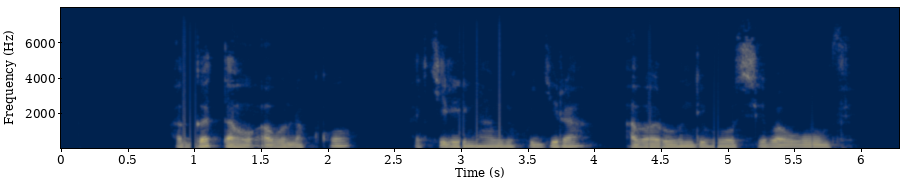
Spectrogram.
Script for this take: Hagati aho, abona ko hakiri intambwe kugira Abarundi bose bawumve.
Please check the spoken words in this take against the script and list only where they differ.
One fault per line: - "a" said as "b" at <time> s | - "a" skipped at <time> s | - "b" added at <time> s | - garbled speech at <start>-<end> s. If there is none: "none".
none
